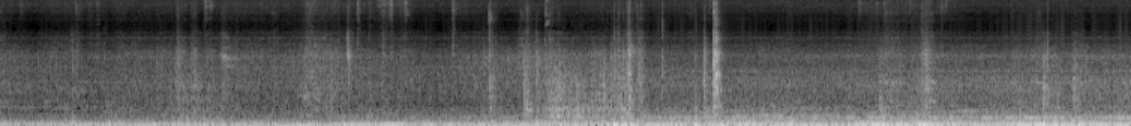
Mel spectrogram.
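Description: Train wheels clack over rail joints and points.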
